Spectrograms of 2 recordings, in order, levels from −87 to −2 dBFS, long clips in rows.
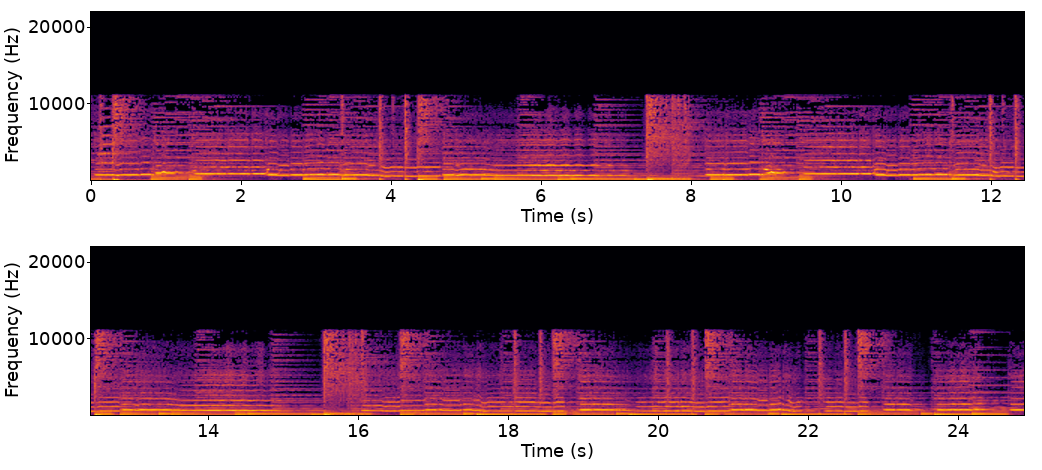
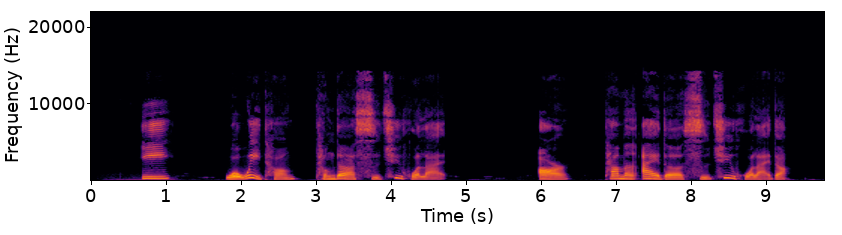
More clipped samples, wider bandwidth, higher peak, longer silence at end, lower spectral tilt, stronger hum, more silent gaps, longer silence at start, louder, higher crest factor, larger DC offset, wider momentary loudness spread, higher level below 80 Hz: neither; second, 11.5 kHz vs 14.5 kHz; first, -4 dBFS vs -10 dBFS; second, 0 s vs 0.5 s; first, -4.5 dB/octave vs -3 dB/octave; neither; neither; second, 0 s vs 0.7 s; first, -20 LUFS vs -29 LUFS; about the same, 16 dB vs 20 dB; neither; second, 7 LU vs 12 LU; first, -32 dBFS vs -66 dBFS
